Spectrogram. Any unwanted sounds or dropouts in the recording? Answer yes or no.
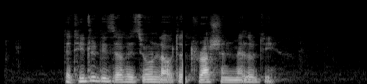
yes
